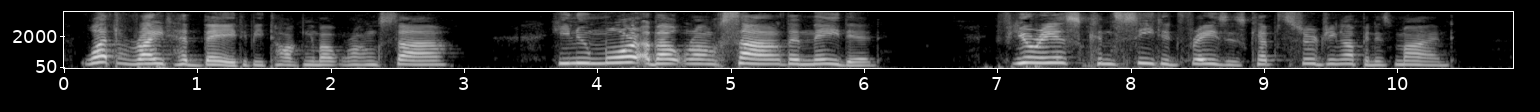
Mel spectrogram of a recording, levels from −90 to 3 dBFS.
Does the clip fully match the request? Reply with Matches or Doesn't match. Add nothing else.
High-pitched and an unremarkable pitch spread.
Matches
